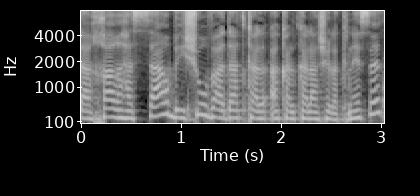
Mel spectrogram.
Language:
Hebrew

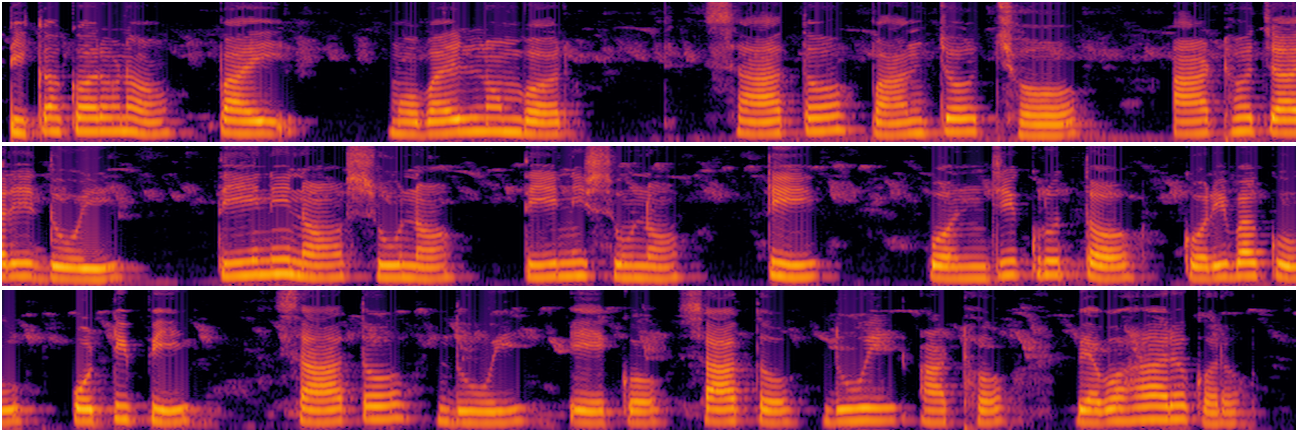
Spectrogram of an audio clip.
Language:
Odia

